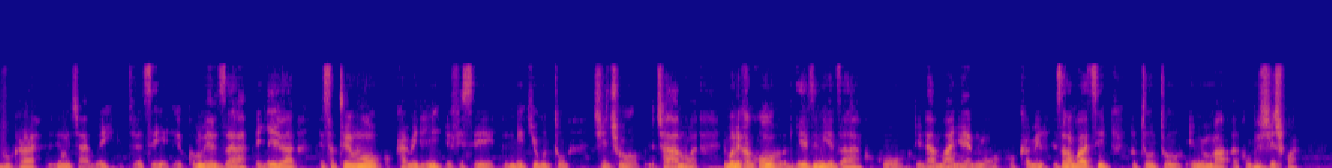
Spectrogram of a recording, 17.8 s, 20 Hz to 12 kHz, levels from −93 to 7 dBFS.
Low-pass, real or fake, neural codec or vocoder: 7.2 kHz; fake; codec, 16 kHz, 1 kbps, FunCodec, trained on LibriTTS, 50 frames a second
